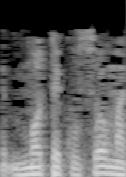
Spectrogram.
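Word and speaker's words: Motecuhzoma: él Cómo era realmente motecuzoma que era de hecho la la pronunciación nahat de su de su nombre de este gran tlatuani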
